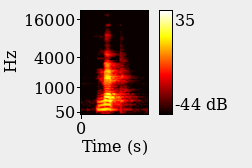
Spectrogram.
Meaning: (noun) slap, smack, blow; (verb) inflection of meppen: 1. first-person singular present indicative 2. second-person singular present indicative 3. imperative
- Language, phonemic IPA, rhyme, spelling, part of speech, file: Dutch, /mɛp/, -ɛp, mep, noun / verb, Nl-mep.ogg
